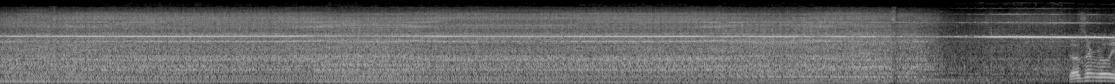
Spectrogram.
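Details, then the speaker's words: 2001 Pontiac Aztek GT running with the alternator belt off and a small gas leak: high, steady squeal over the engine; not coming from the harmonic balancer as suspected, source still unclear. "like it's coming from the harmonic balancer after all so it's something else which is now very interesting so as we got close to that balancer it really didn't sound like it was coming from down there"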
